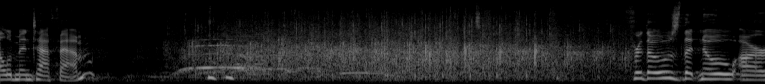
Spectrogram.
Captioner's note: applause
